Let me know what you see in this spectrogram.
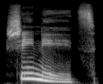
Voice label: "she needs", English

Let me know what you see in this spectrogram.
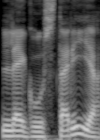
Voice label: he would like, spanish, M

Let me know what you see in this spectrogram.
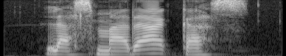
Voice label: "las maracas", spanish

